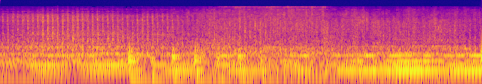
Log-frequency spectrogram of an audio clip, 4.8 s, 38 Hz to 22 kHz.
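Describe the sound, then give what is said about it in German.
A helicopter carrying cargo and a research team from a parking lot up almost 1000 metres to the summit of the Weißseespitze, over a glacier ski area; its engine whine and rapid rotor thumping form a steady, loud mechanical drone throughout, with no voices. “Mehrfach fliegt der Heli, um Ladung und Forscherteam vom Parkplatz auf den Gipfel der Weißseespitze zu bringen.”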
